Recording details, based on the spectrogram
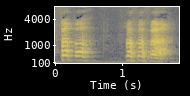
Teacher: it is the labial fricative sound, meaning that it is made with your lips, but blowing air.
